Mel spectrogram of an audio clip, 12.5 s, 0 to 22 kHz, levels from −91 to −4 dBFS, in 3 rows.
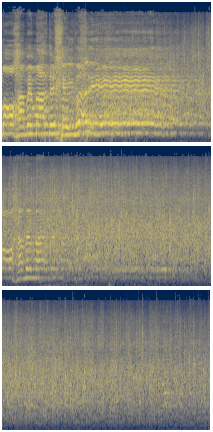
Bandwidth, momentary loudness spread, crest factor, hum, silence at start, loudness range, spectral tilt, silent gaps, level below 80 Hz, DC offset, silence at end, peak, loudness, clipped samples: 19.5 kHz; 12 LU; 16 dB; none; 0 s; 10 LU; -1 dB/octave; none; -52 dBFS; under 0.1%; 0 s; 0 dBFS; -14 LUFS; under 0.1%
